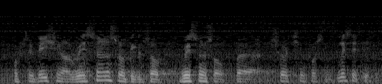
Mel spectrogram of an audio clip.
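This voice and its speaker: A man talks at a medium pitch. Audible room echo surrounds his voice. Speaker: astrophysicist. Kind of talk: lecture. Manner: fast.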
